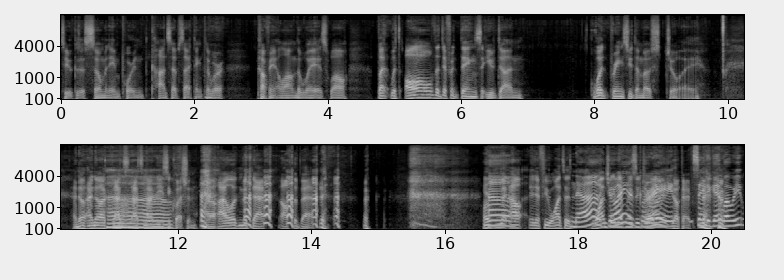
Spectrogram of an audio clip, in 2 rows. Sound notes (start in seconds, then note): 12.3 laughing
